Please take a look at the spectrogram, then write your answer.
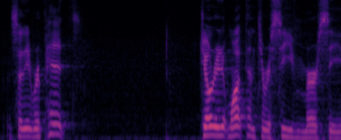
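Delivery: ordinary talk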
